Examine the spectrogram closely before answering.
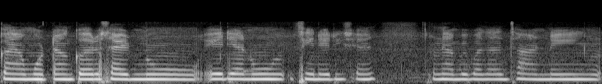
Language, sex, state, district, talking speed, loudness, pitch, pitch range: Gujarati, female, Maharashtra, Mumbai Suburban, 130 wpm, -13 LUFS, 240 Hz, 235-245 Hz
